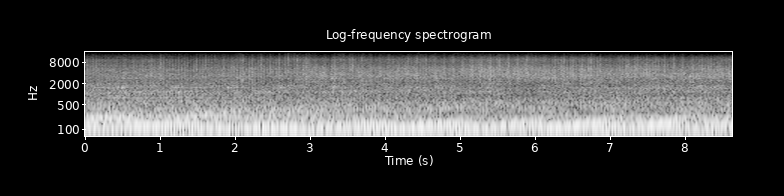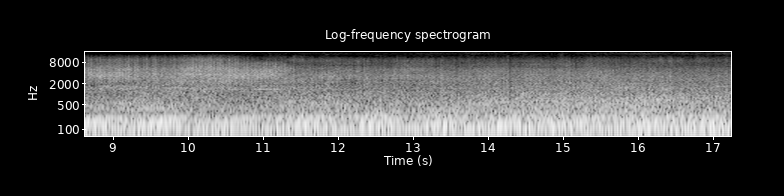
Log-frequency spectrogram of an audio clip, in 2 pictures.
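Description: A single Union Pacific diesel-electric freight locomotive running past at close range, its engine making a steady drone. The drone eases in the second half as the autorack cars roll by behind it.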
